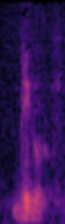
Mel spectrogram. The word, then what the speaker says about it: Bhrigu: How do you pronounce actually? Bhrigu.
